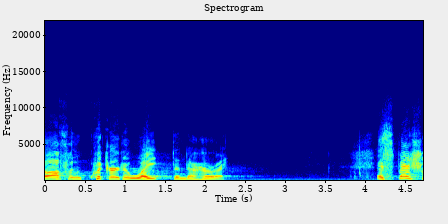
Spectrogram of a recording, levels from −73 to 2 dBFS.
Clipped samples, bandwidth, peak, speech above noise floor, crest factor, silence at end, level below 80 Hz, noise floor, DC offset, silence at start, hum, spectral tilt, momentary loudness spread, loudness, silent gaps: under 0.1%; 11.5 kHz; -6 dBFS; 34 dB; 16 dB; 0 s; -56 dBFS; -55 dBFS; under 0.1%; 0 s; 60 Hz at -65 dBFS; -5.5 dB/octave; 11 LU; -21 LUFS; none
